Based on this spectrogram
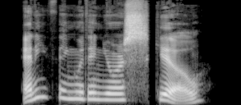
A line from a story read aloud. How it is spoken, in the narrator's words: she repeated playfully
